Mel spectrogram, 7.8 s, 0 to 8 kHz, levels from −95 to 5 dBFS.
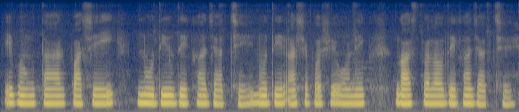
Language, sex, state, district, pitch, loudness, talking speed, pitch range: Bengali, female, West Bengal, Kolkata, 160 Hz, -18 LUFS, 90 wpm, 160-165 Hz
